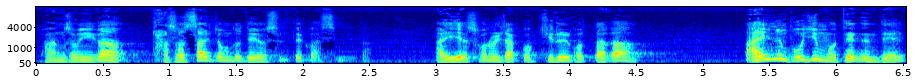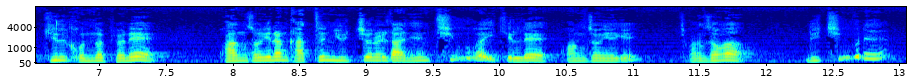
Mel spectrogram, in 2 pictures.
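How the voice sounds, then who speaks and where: A middle-aged man with a raspy voice, preaching a sermon as senior pastor in a church, swinging from soft to loud. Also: sits high, fairly quick. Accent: Korean. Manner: dramatic preaching with acted quotes and sudden swings in loudness. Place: church sanctuary.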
